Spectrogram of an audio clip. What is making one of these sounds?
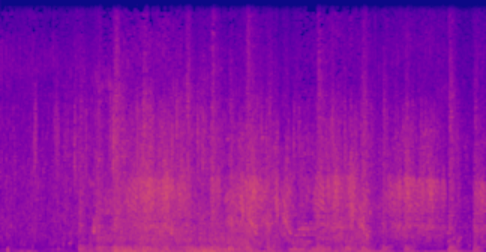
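A river rushes and churns nearby.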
